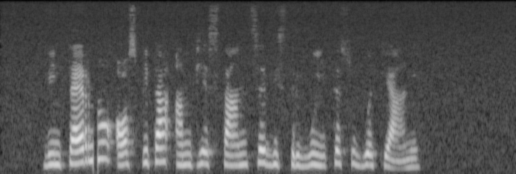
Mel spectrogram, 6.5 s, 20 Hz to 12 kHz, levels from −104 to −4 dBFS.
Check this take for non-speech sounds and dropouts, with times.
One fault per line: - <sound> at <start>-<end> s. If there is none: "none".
- dropout at 1.2-1.2 s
